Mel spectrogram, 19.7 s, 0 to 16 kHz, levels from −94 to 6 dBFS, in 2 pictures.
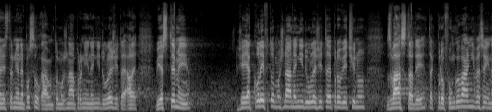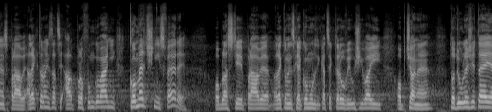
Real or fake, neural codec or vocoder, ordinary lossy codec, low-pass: real; none; AAC, 96 kbps; 14.4 kHz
